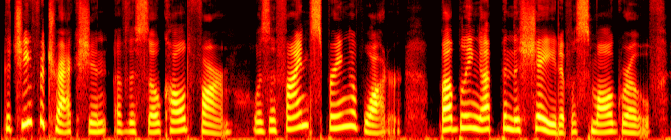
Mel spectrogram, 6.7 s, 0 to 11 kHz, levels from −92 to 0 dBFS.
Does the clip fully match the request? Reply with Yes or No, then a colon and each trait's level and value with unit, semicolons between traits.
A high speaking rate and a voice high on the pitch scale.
No: average, 195 wpm; high, 240 Hz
